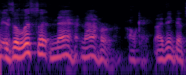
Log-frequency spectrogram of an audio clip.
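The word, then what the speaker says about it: Naeher: Her name is Alyssa Naher. Okay. I think that's how you pronounce it.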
